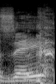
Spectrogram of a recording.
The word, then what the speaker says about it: Zayd: Zayd. Zayd. Only in the building. Southern all of a sudden. It's Zayd. O-J-A.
